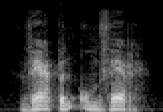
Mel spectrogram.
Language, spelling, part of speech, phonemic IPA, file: Dutch, werpen omver, verb, /ˈwɛrpə(n) ɔmˈvɛr/, Nl-werpen omver.ogg
- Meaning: inflection of omverwerpen: 1. plural present indicative 2. plural present subjunctive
